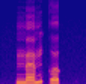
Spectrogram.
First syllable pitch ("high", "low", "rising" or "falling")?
rising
